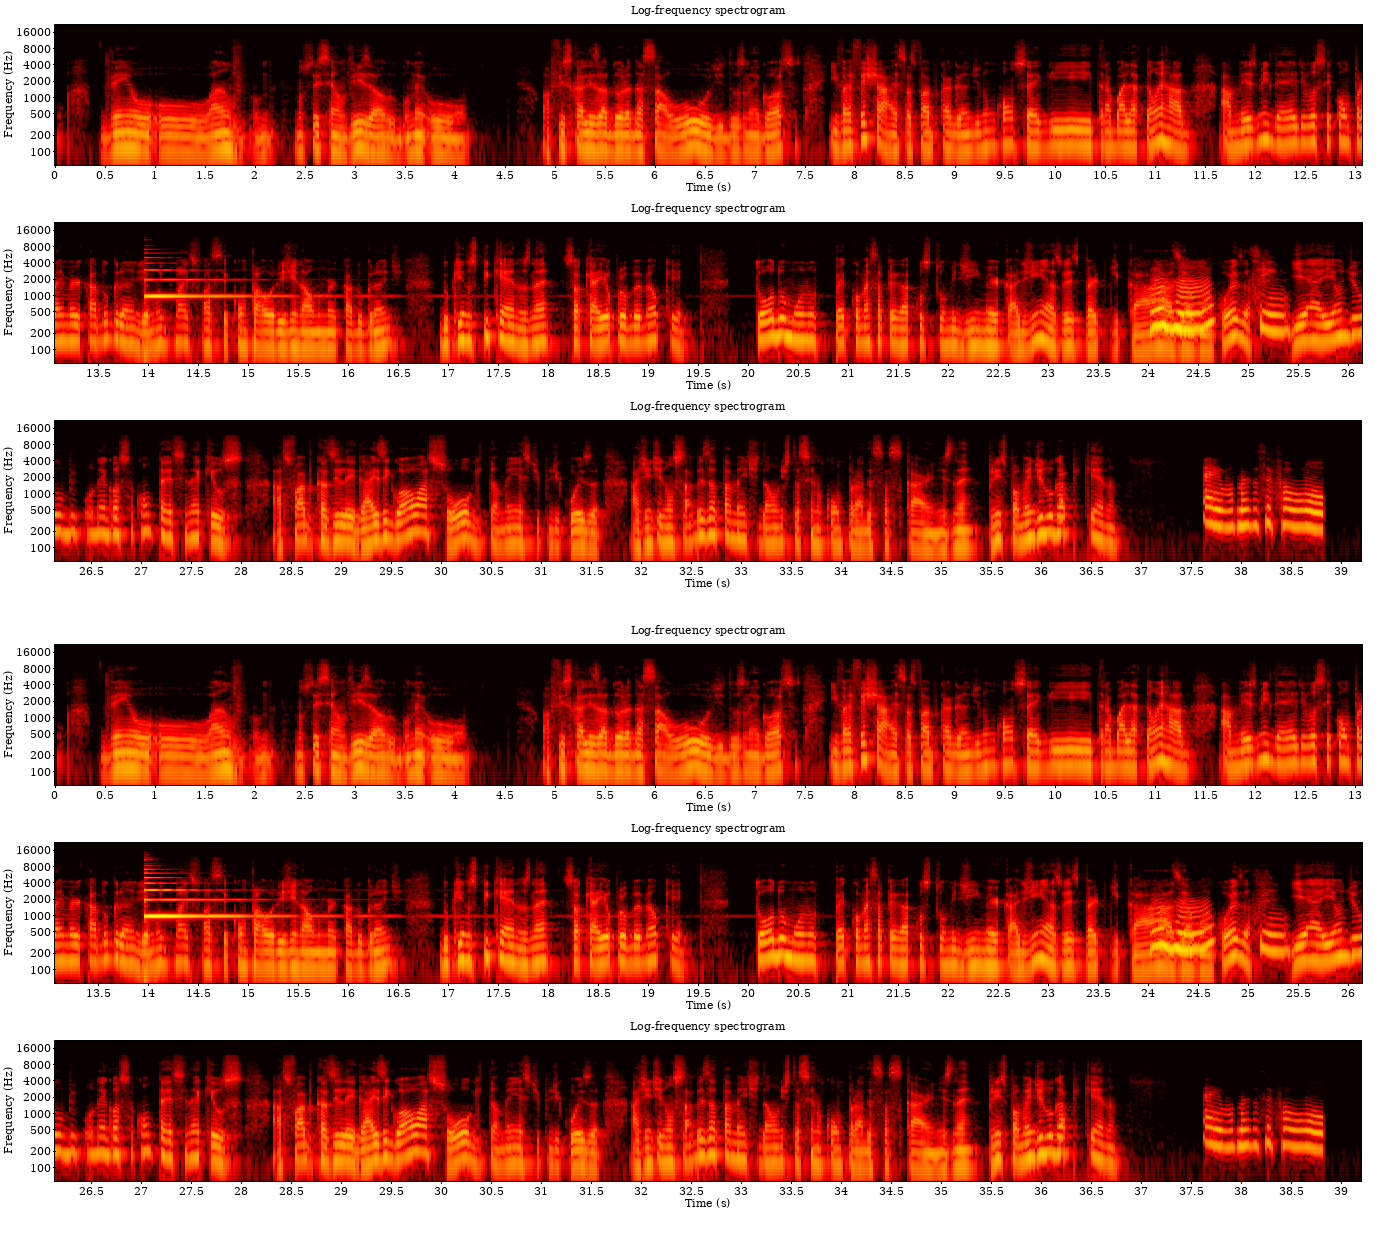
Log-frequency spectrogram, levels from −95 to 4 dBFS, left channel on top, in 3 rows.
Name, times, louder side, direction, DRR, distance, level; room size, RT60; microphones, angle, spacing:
voice 1, 0.0-4.1 4.9-19.8 20.1-36.8, equal, 5° right, 2.6 m, -39 dB
sound 1, 14.0-15.9, right 6 dB, 65° right, 0.7 m, -29 dB
voice 2, 24.0-24.7 25.1-25.4 37.6-38.8, left 2 dB, 70° left, 1.5 m, -32 dB
head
